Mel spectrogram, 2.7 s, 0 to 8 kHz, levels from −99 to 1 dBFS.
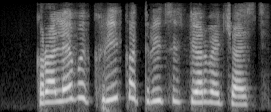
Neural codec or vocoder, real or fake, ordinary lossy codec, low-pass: codec, 16 kHz in and 24 kHz out, 1 kbps, XY-Tokenizer; fake; AAC, 32 kbps; 7.2 kHz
